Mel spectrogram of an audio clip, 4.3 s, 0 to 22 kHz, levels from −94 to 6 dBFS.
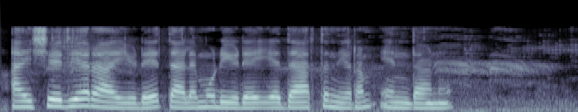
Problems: constant background noise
